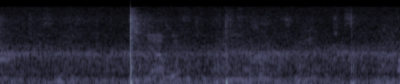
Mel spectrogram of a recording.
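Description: A volleyball being hit by hand during a rally: one sharp smack about a third of the way in, then a softer thump about a second later, with faint voices in the background.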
